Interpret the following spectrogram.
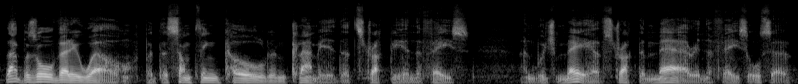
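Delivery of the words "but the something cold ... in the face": usual speaking voice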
